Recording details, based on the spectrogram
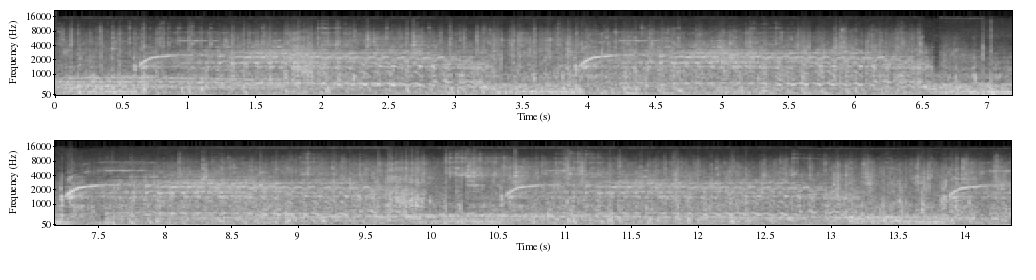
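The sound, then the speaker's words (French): A horse pulling a cart at full speed whinnies loudly again and again, roughly every few seconds, over a constant rumble of galloping hooves and the rattling cart. No one speaks. “L'après-midi, en arrivant au bourg, il voit arriver vers lui une charrette avec un cheval qui file à toute vitesse.”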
